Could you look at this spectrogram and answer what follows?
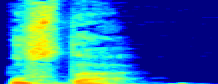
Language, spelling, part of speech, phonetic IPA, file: Russian, уста, noun, [ʊˈsta], Ru-уста.ogg
- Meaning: mouth, lips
